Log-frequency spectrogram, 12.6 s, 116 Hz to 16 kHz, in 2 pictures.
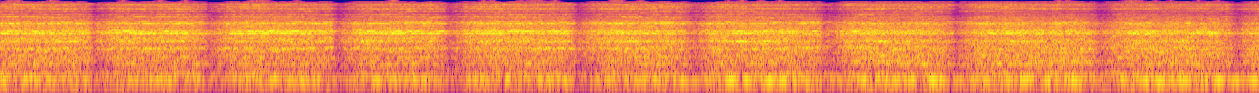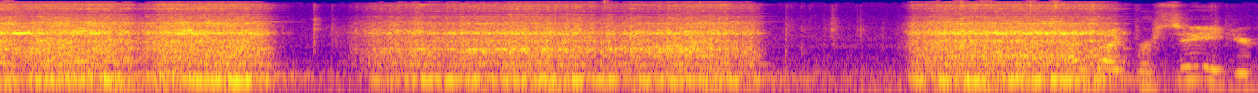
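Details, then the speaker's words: Hand rough grinding of a 20-inch telescope mirror blank: rhythmic back-and-forth strokes about one every 2.5 seconds, the harsh grinding rasp softening into a murmur as the abrasive breaks down to finer grain and stops cutting the glass; time to replace it. "to hear the sound softened very quickly so you don't hear that harsh grinding sound it disappears into a soft sort of murmur at that point the abrasive is really not much use anymore because it's worn down into a much smaller grain size and so it doesn't cut the glass effectively"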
